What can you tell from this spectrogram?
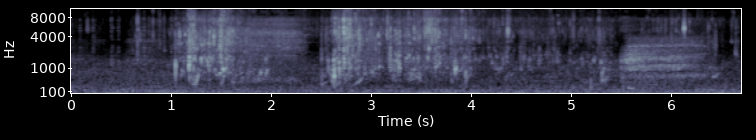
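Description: A hooked carp thrashing at the surface close by, splashing water in two bursts, the first about a second in and the second around three seconds in, then a wash of sloshing water near the end.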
